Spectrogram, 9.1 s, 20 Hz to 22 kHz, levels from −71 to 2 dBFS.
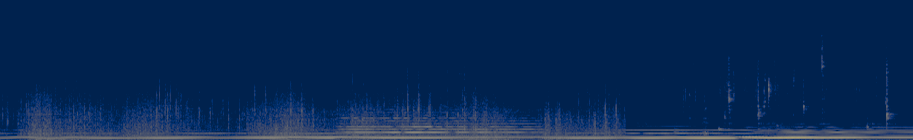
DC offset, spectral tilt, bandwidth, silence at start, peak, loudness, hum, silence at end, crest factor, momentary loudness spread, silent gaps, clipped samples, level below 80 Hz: under 0.1%; -4 dB/octave; 14.5 kHz; 0 s; -20 dBFS; -34 LUFS; none; 0 s; 14 dB; 11 LU; none; under 0.1%; -56 dBFS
